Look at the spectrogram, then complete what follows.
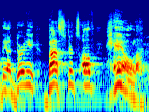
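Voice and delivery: ordinary talk

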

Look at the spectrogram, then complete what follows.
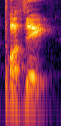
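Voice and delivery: loud voice of the alien symbiote; Venom. Retold or imitated. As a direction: blurt it as an imitated movie-monster line. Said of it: "and Venom's like".

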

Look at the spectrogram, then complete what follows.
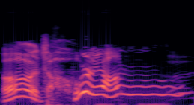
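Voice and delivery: high, drawn-out falsetto coo; playful greeting. Pretend. Gamer greets Julian turning up, high playful falsetto. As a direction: stretch the name out high and slow.

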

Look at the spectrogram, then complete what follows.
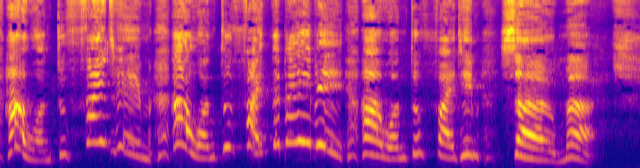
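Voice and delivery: loud, eager play-fight cry; exuberant, forceful exclaiming; boisterous cousin. Acted. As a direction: punch it out with rowdy glee. Boisterous cousin wants to fight baby.

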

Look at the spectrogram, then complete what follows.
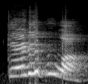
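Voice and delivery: high, loud indignant question; indignant outburst. Acted. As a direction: fire it back, offended. Mother angry at the mention of the aunt. (ਭੜਕ ਕੇ ਸਵਾਲ)

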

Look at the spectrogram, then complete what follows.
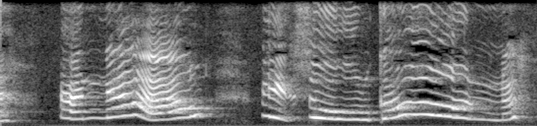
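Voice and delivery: slow, very high tearful wail; hammed-up baby bear lament; crying Baby Bear. A narrator's reading. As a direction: drag it out like a sobbing cub. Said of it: "cried Baby Bear".

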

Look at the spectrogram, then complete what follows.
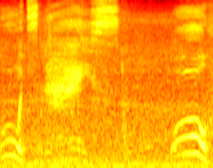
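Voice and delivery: slow breathy whisper of delight; whispered ooh of pleasure. Acted. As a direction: savour it in a whisper.

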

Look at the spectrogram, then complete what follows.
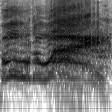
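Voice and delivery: slow, loud, high yell; drawn-out shout. Acted. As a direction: stretch it out and yell it. Lion sneaking toward his prey.

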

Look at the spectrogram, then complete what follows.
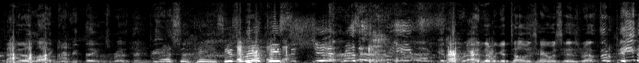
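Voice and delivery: high, breaking laugh-talk; real cracking up; helpless laughter. Real, not acted. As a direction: force the eulogy out through laughter. Cracking up repeating mock eulogy.

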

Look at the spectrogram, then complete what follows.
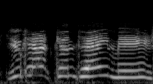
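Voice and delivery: high, slow dramatic declaration; mock defiance. Vlogger voicing her unruly hair, high mock defiance. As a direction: stretch it out in playful triumph.

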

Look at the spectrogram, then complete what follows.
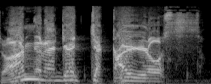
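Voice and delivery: high, loud sudden threat; mock threatening shout. Player hunts Carlos in the game, threatening shout. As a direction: holler the threat at your prey.

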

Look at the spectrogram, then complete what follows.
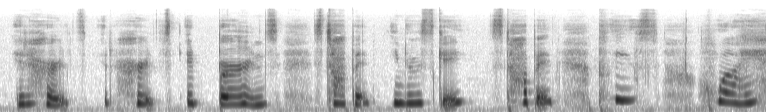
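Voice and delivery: a desperate, crying plea; tearful pleading. Acted. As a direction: plead through the pain to stop. Victim pleading in pain.

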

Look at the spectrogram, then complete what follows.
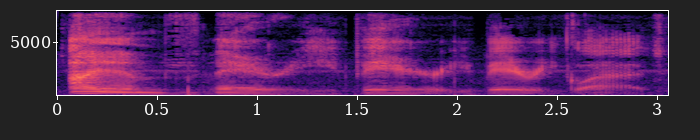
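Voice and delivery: dying away; fading emphasis. Real, not acted.

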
